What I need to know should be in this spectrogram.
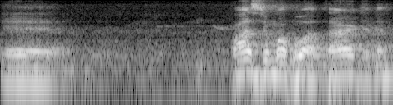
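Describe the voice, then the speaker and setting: With a Santa Catarina accent, a man speaks at a fairly high pitch with fairly even intonation amid noticeable background noise and audible room echo. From southern Brazil, Santa Catarina. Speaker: veterinarian and agronomy professor. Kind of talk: lecture. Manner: fast.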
